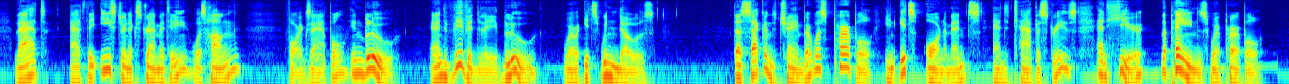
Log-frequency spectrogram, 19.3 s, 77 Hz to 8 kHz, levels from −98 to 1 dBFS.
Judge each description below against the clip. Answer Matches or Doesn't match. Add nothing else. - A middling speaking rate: Doesn't match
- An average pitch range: Doesn't match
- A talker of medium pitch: Doesn't match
